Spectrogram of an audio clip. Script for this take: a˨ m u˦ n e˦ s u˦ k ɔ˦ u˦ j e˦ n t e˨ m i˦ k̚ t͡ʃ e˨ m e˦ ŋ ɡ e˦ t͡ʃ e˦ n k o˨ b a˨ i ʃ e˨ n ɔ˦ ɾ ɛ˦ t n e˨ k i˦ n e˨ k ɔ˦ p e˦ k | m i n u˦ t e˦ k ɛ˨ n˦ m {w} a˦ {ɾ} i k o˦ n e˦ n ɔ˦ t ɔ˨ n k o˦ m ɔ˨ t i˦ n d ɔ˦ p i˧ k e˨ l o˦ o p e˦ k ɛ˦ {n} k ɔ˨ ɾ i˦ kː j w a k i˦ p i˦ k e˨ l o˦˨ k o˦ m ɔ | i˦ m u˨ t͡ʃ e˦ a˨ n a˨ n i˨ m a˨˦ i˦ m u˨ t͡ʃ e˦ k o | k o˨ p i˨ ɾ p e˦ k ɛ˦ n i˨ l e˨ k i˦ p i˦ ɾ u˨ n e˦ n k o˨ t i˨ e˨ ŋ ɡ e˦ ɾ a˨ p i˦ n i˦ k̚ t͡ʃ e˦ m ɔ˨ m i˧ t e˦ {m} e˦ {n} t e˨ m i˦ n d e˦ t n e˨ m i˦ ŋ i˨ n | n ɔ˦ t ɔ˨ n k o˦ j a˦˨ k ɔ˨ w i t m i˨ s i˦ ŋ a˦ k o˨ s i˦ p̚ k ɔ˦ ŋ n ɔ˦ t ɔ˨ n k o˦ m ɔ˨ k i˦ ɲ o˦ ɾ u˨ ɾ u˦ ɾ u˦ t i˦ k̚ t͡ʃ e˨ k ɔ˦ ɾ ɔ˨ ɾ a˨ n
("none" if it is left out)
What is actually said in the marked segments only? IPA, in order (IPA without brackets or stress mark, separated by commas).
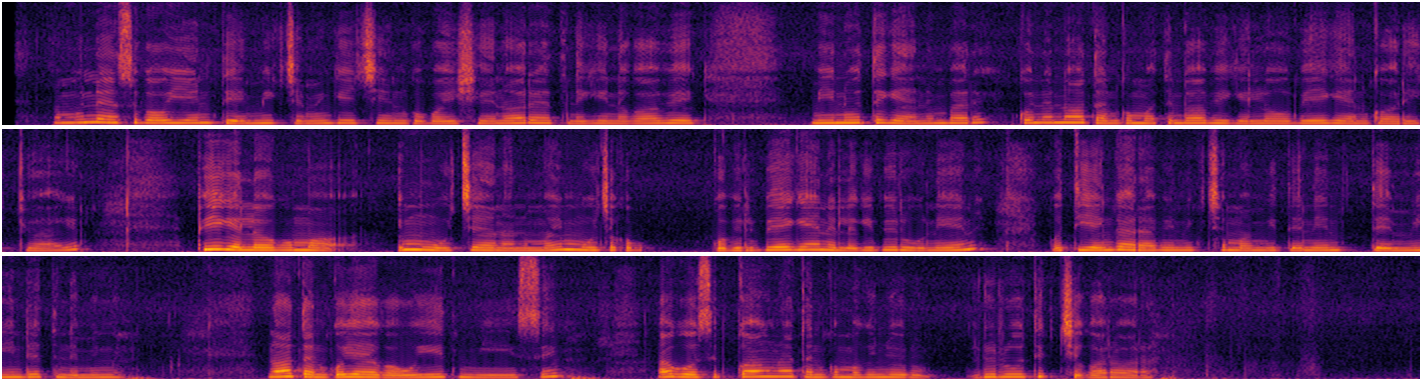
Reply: b, ɾ, n, n, n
